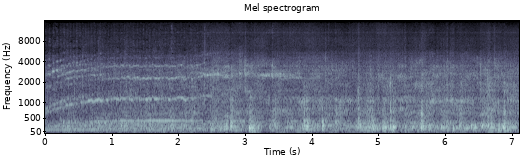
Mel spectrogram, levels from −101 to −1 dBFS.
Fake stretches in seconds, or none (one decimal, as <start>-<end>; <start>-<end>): 2.5-7.1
